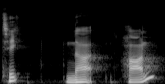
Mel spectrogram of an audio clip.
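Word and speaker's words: Thich Nhat Hanh: isn't it yeah yeah it's tick not Han I think that's how it sounds a real name said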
